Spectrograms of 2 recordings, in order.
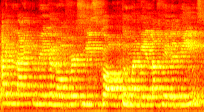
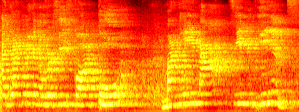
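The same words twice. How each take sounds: First: The words are spoken in a casual, ordinary way. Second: Each word is articulated with careful, deliberate enunciation.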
